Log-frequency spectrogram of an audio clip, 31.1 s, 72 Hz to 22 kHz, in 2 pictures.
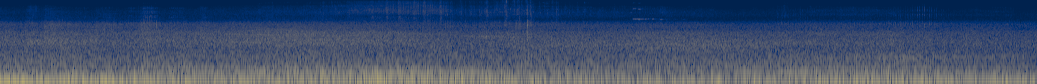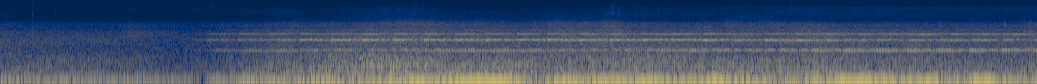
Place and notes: Yuandong Rd., Neili - In front of the railroad crossing
Traffic Sound, Traveling by train, Binaural recording, Zoom H6+ Soundman OKM II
